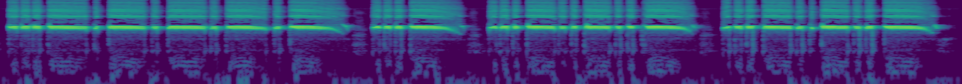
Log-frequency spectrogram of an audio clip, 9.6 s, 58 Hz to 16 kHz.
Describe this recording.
Different rhythmic patterns made by a samba whistle. Vivanco EM35, Marantz PMD 671, low frequences filtered.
